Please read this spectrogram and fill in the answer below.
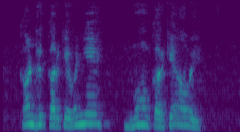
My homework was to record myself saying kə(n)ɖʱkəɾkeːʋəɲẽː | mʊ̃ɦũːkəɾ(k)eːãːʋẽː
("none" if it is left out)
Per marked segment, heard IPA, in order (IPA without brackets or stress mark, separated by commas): ɳ, k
